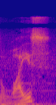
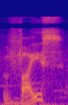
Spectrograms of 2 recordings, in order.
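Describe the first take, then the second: First: The word begins with a W sound. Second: The word begins with a V sound. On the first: This is how many other people say it. "a lot of other people pronounce this Weiss" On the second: This is the speaker's own way, following the German. "personally, I pronounce this Vice because it is a German word"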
